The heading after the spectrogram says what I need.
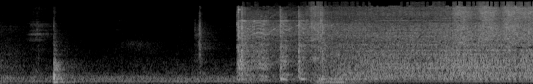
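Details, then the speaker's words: Subaru (XV/Impreza/Forester/Outback) cold start after replacing the bad timing chain tensioner that caused chain rattle: engine cranks briefly, catches and settles into a smooth, even idle with no rattle or knock. "you can see the engine running perfectly smooth no more noise that's it"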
